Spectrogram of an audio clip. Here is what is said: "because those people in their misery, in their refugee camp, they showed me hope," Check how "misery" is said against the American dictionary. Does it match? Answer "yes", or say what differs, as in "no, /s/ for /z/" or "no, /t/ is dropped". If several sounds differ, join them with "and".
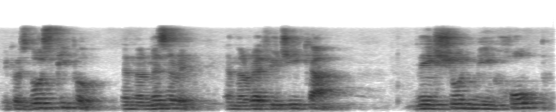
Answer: yes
